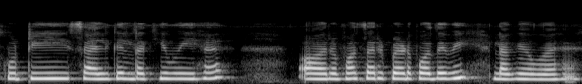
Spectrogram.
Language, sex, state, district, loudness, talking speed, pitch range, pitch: Hindi, female, Chhattisgarh, Raigarh, -13 LUFS, 145 wpm, 255-270 Hz, 265 Hz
